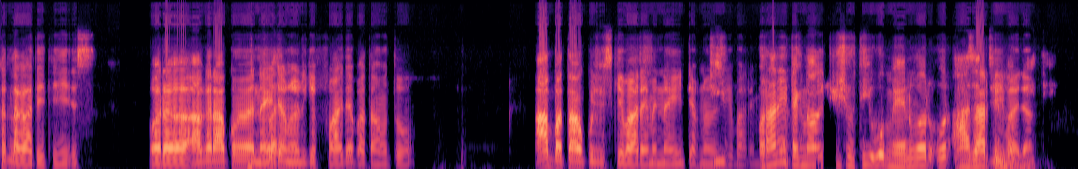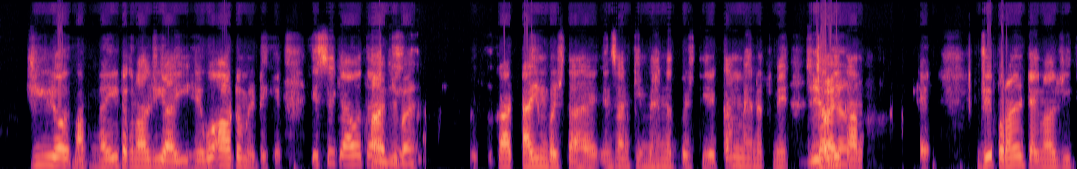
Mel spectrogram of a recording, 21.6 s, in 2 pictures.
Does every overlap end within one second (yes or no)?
yes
